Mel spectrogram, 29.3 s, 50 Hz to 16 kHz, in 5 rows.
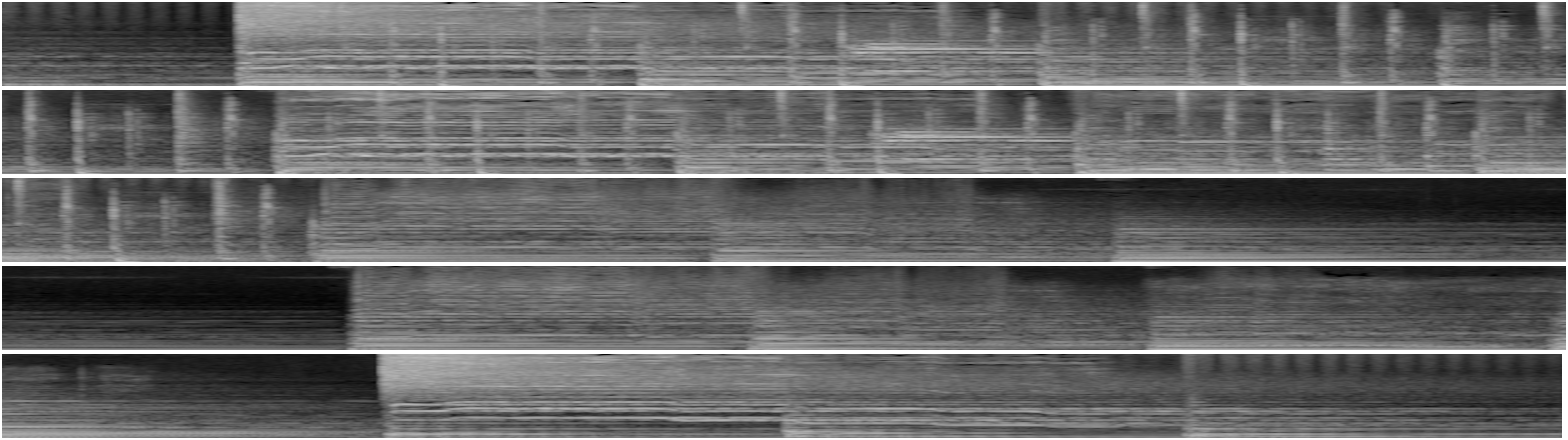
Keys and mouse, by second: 1.2 click, 3.6 click, 4.3 click, 6.1 click, 6.6 click, 27.0 click, 27.7-28.3 middle drag.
